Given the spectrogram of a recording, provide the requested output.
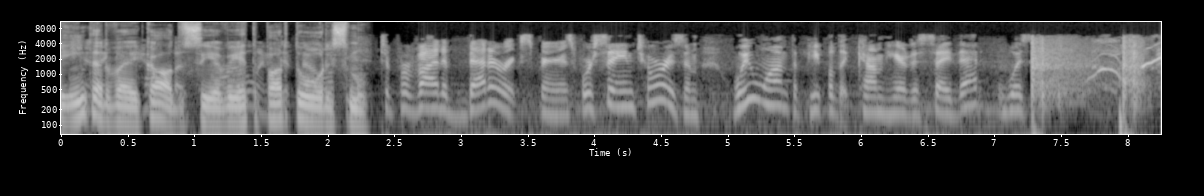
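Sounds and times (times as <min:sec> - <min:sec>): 
speech: 0:00.0 - 0:07.8
loud gunshots at a shopping centre near Moneta Virginia: 0:07.3 - 0:08.2.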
